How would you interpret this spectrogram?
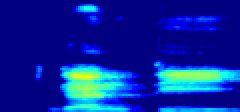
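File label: "ganti", Malay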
